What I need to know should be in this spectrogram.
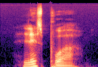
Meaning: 1. hope 2. boyfriend 3. girlfriend 4. fiancé, future husband 5. fiancée, future wife
- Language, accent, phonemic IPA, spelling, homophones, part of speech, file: French, France, /ɛs.pwaʁ/, espoir, espoirs, noun, Fr-espoir.ogg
